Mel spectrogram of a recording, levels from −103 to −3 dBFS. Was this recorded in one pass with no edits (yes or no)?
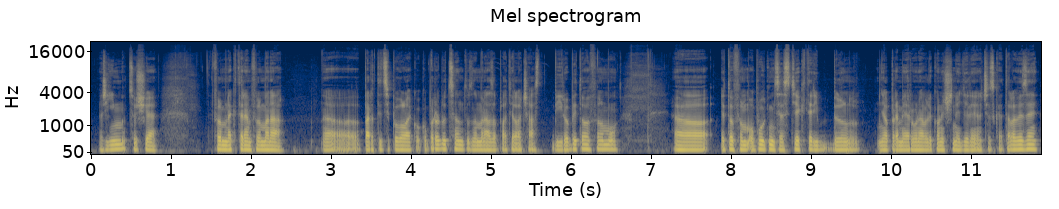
yes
